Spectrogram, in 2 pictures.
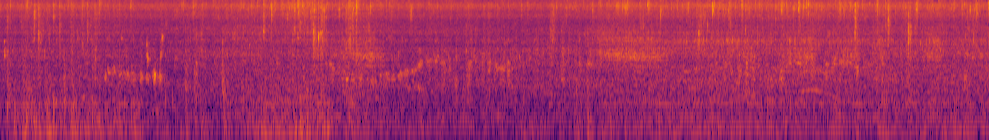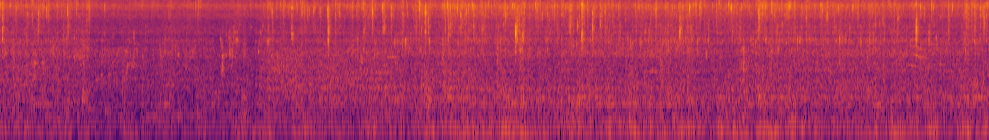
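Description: shower water running

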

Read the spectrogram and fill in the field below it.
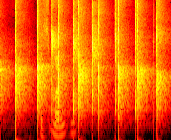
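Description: hand clapping

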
